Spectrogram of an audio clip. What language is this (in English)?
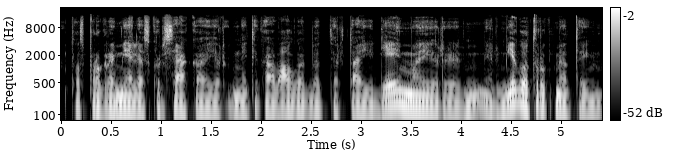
Lithuanian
